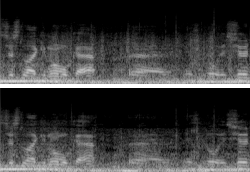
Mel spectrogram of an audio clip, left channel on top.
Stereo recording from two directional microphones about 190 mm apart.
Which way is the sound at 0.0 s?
15° left (ahead or behind).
